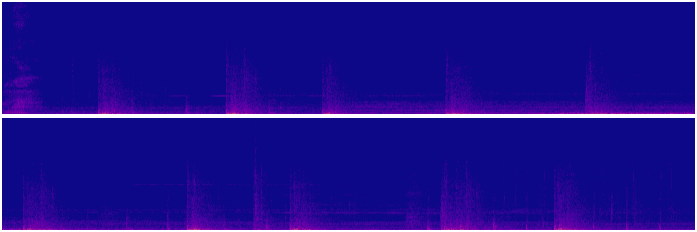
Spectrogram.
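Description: Heavy footsteps thud slowly on a wooden floor.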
